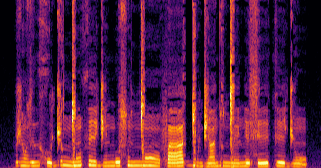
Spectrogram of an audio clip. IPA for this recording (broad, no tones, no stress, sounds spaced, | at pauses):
ʒ ɔ̃ z ɨː x o d͡ʒ ɔ ŋ͡ǀ õ θ eː d͡ʒ ẽ ŋ o s ũ ŋ͡ǀ ɔ̃ː f aː ɡ͡ǀ ũ d͡ʒ ã d u ŋ͡ǀ ẽ n e s eː k eː d͡ʒ õ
